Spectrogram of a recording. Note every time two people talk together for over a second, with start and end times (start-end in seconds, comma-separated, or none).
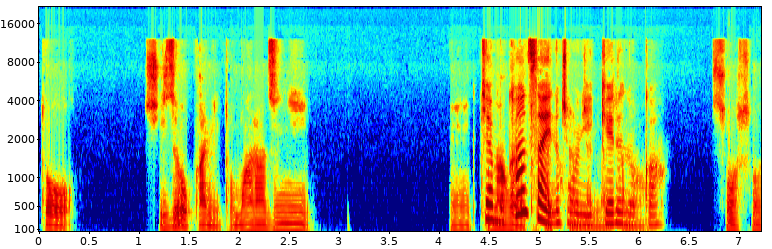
4.4-6.1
